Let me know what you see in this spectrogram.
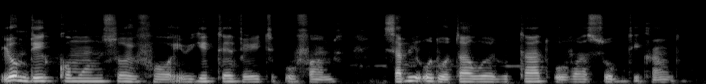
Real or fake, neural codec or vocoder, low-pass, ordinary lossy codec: fake; autoencoder, 48 kHz, 128 numbers a frame, DAC-VAE, trained on Japanese speech; 10.8 kHz; none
